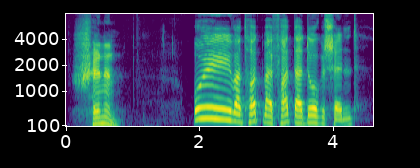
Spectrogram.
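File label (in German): "schennen", wittlicher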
